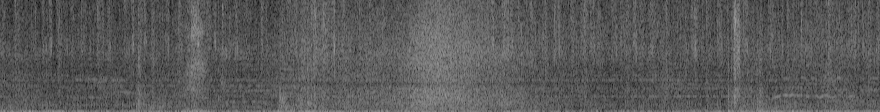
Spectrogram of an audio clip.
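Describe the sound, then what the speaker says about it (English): A horse in a video game whinnies and neighs over steady clip-clopping hooves, with a rushing, windy background throughout. "Oh yes, falling off the horse"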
